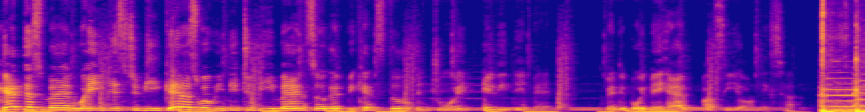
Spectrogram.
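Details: Adult male speaker; Normal voice.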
